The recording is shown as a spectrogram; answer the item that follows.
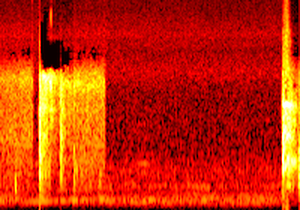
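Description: Telephone-line hiss with a short burst of sound about half a second in, then the line drops to dead silence for about two seconds while the next caller is being connected.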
